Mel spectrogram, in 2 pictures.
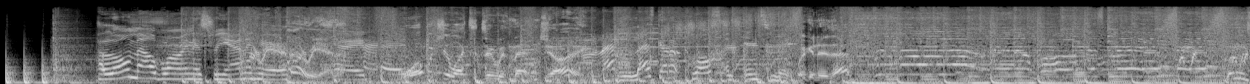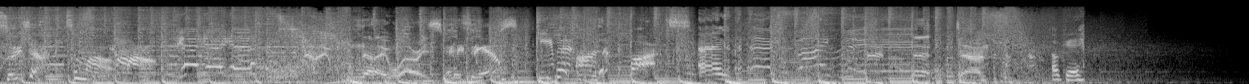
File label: Promo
